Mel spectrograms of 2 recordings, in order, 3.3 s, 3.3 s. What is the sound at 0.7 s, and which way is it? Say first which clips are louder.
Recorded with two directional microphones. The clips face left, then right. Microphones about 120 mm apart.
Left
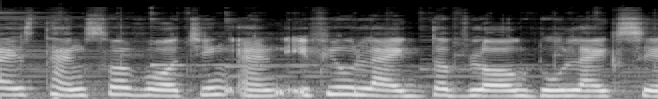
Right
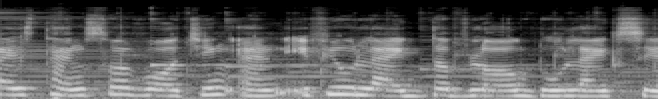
Speech: left 6 dB; 45° left (ahead or behind).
